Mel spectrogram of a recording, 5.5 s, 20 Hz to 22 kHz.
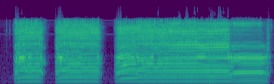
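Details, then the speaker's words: Amiga 2000 repair desoldering tool vacuum pump after cleaning out its clogged bypass valve opening: short bursts of strong, steady buzzing motor holding pitch under load, suction restored where before it bypassed air. "and I could feel it now actually sucking my finger when I stick it in on there. Before it wasn't really doing that."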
